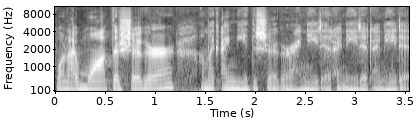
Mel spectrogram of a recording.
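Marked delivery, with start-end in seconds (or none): 1.7-3.6 manic, desperate, fiending, insistent voice. Retelling how a sugar craving takes over: imitating her manic sugar craving.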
